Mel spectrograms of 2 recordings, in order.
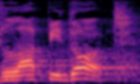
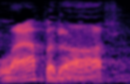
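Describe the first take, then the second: First: The name is said the Hebrew way. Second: The name is said the usual English way.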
